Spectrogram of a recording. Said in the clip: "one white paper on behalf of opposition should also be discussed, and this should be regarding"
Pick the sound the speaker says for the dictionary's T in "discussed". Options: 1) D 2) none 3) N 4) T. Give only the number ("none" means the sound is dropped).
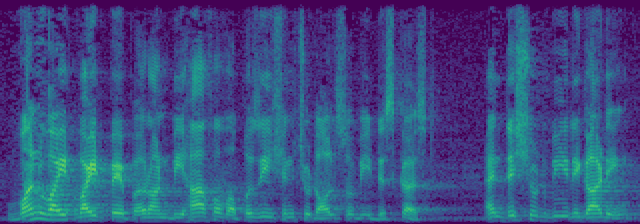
4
